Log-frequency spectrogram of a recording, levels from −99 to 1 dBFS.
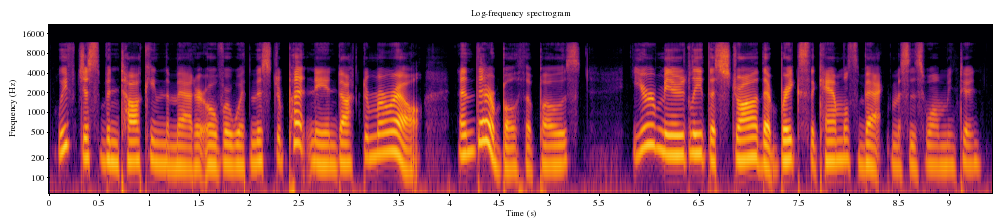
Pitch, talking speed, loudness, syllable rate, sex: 190 Hz, 180 wpm, -19 LUFS, 5.2 syllables/s, female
